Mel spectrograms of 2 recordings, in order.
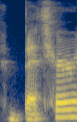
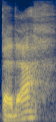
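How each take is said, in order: First: The word is pronounced carefully and clearly. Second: The word is pronounced casually and blended. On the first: "clearer enunciation of words, like better" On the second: "instead of better"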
